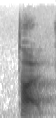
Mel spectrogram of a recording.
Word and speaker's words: Montag: Montag, yeah, that's what I think.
